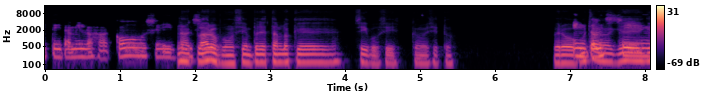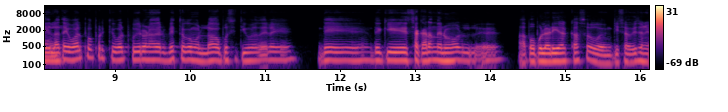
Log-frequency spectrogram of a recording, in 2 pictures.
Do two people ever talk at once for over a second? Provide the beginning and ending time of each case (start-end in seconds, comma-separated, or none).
7.0-8.3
